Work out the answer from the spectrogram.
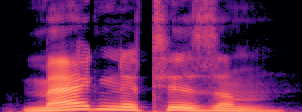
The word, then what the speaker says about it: magnetism: S in the final syllable is representing its second sound, z, so we double underline S.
